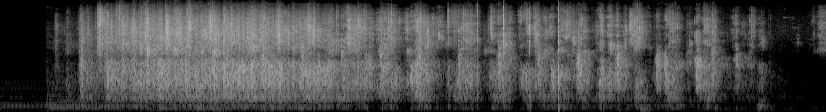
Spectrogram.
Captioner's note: applause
